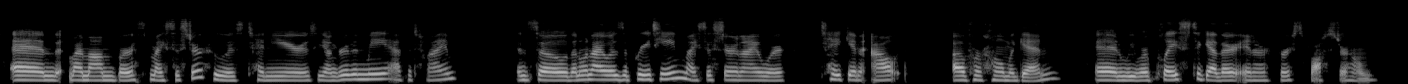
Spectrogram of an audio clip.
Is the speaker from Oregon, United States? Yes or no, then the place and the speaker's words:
no; Ohio, United States; Yeah, so I grew up in and out of the foster care system. I grew up in Ohio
